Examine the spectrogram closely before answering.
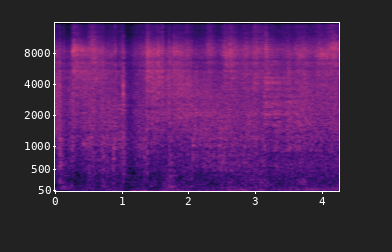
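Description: Close-range ice hockey play: a steady scraping hiss of skates on the ice, with a sharp stick-or-puck knock about a second in.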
